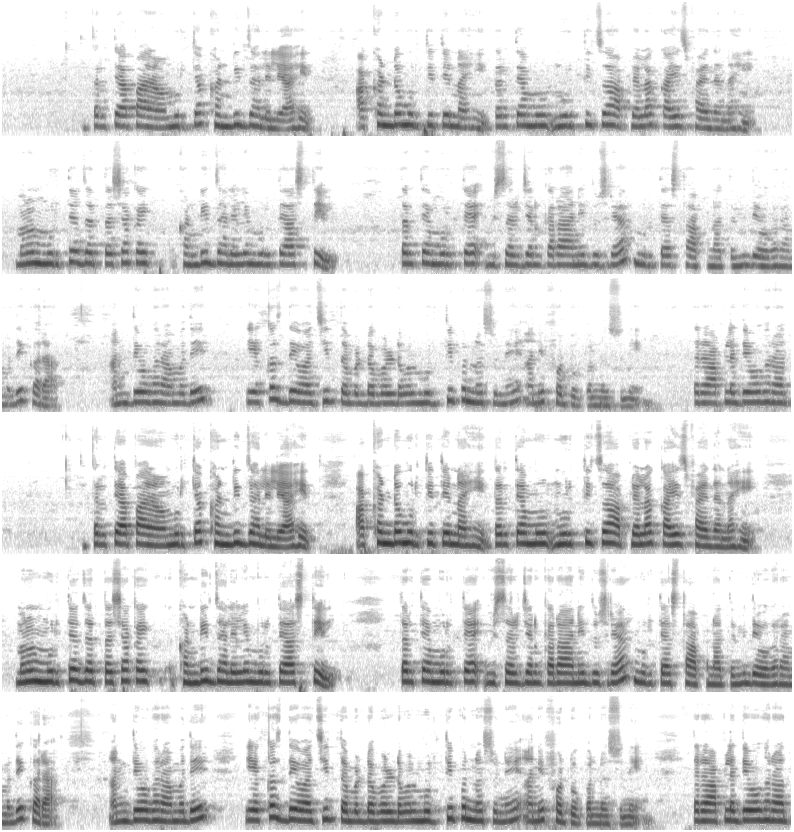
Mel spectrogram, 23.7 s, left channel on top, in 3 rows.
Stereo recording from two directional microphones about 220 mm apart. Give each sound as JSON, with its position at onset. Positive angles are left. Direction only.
{"t": 0.8, "sound": "a woman's voice", "side_deg": -25}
